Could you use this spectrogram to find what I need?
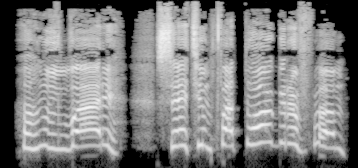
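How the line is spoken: Shrill cry. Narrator (Russian): пронзительно выкрикнула она

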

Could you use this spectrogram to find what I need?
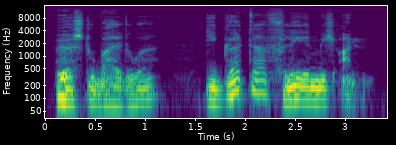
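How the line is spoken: Purring with contentment. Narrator (German): sagt Hel, und nun schnurrt sie wie eine Katze vor Behagen

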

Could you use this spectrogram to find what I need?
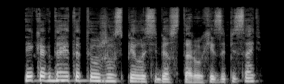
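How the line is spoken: Cheerful reproach. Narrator (Russian): весело одернула Вета драконику

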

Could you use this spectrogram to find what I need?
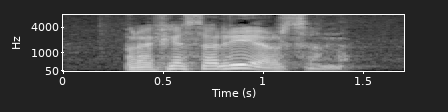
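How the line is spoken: Not quite respectful greeting. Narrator (Russian): тон Дайна, которым он приветствовал появившегося из кабинета Риерсона, сложно было назвать строго уважительным

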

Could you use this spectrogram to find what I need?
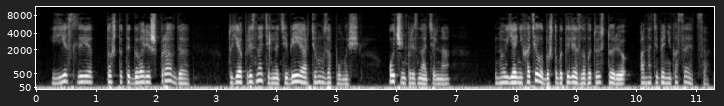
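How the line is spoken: Quiet. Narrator (Russian): тихо сказала Вера

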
